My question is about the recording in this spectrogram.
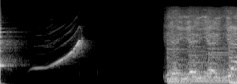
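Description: Logo sound effect: a sharp pop, then a short rising whistle-like slide. After a moment of silence, an upbeat children's pop song with drums starts about a second and a half in.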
